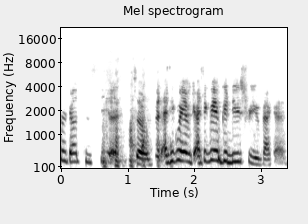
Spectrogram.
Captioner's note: laughing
